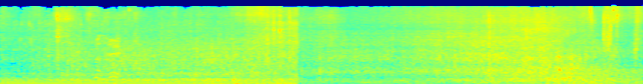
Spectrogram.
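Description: A towing car's engine running with a steady low hum, then, after an abrupt change about halfway, a rushing noise of tyres and snow that builds toward the end as the car comes closer.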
